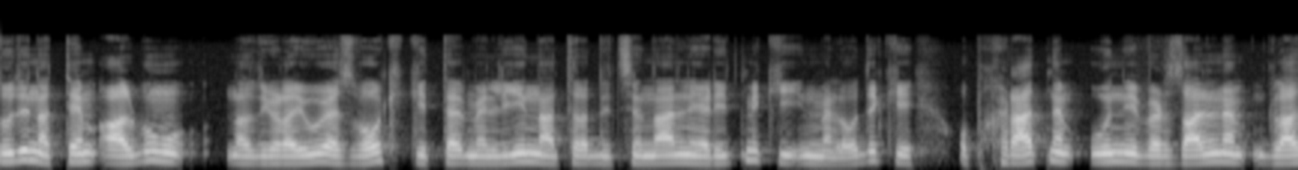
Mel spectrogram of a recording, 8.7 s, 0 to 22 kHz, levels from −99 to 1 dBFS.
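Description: No technical faults can be heard in this speech recording. A faint room noise sits underneath, about 48 dB below the speech, and belongs to the recording space rather than the system.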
